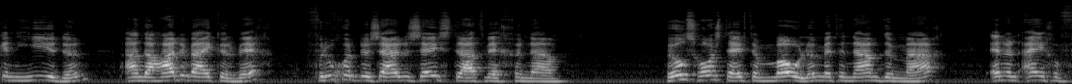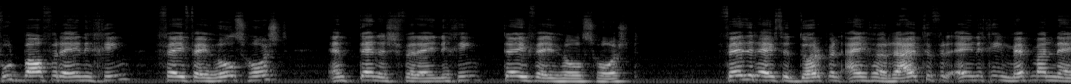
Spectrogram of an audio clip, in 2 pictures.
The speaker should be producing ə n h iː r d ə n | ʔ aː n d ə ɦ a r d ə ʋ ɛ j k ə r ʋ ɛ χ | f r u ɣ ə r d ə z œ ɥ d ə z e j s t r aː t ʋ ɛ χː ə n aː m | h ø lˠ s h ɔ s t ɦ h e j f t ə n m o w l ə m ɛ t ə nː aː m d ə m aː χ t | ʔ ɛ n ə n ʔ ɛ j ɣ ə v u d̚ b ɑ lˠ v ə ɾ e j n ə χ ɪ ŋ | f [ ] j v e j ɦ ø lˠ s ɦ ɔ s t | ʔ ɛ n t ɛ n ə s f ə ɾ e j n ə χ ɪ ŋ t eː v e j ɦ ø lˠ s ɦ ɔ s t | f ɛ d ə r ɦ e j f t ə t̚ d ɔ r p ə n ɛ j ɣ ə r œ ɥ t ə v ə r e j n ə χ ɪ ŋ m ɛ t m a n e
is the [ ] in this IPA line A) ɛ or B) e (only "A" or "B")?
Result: B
